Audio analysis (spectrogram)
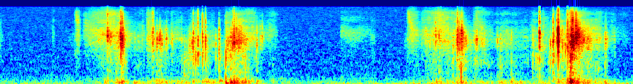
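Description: Fingertips brush and flip the thin paper pages of a large open textbook, making soft, bright crinkling and rustling with almost no low end. Two bursts of rapid page handling are separated by a brief quiet pause.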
